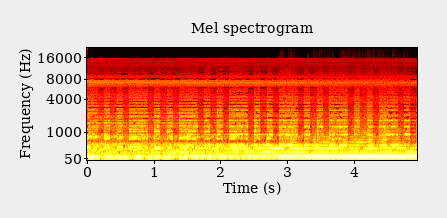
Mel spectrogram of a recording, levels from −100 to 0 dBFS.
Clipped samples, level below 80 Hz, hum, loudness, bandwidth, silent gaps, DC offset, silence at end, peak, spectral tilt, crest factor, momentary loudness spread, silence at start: 2%; -36 dBFS; none; -8 LUFS; 8 kHz; none; under 0.1%; 0 s; 0 dBFS; -8 dB/octave; 6 dB; 9 LU; 0 s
